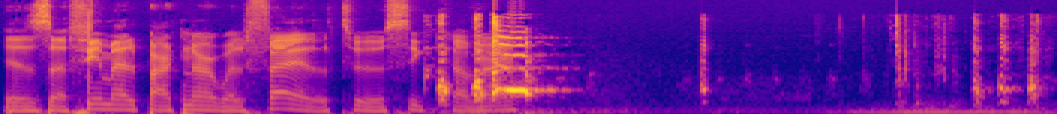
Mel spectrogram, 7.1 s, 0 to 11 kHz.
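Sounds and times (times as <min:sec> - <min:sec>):
speech: 0:00.0 - 0:03.6
rooster and hen clucking in a coop: 0:02.9 - 0:07.0.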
